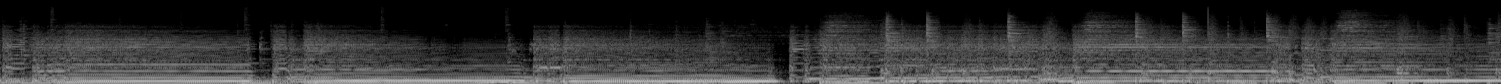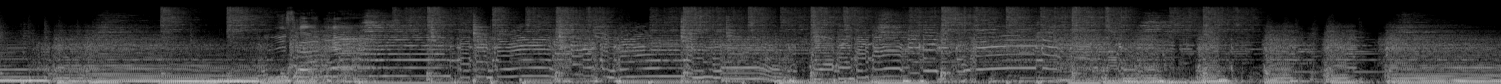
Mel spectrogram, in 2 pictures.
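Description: Amplified live rock band playing: electric guitars, bass guitar and drum kit with long held low notes. About two-thirds of the way in, a higher wavering melody line joins for several seconds.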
